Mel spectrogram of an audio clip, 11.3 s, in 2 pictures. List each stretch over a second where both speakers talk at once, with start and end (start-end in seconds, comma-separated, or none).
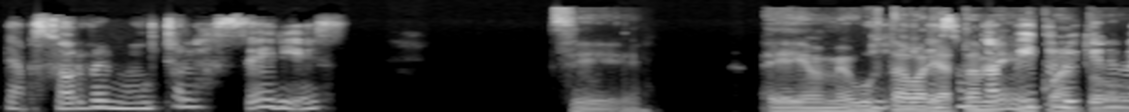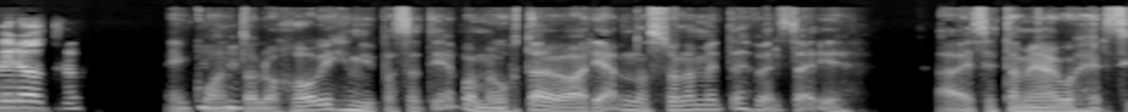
4.3-5.9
